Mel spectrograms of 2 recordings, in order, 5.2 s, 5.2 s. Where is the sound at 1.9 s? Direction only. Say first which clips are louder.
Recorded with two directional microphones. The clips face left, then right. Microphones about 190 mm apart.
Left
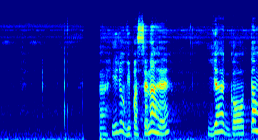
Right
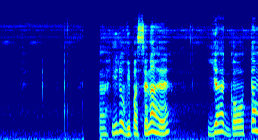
Right 8 dB; 40° right (ahead or behind).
